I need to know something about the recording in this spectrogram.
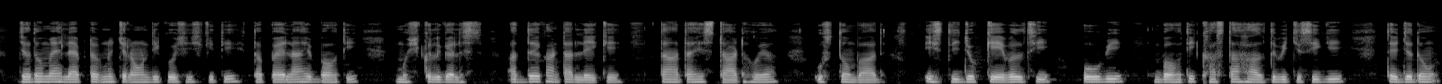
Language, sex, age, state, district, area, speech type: Punjabi, male, 18-30, Punjab, Mohali, rural, spontaneous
